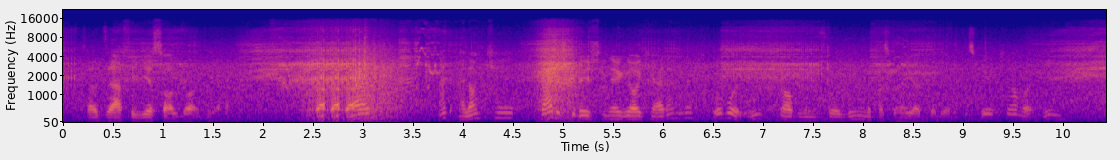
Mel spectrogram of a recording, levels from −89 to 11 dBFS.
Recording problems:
thin; somewhat; fading below 350 Hz
wind noise on the microphone; heavy; 6 dB above the speech
uneven, jittery; strongly; from 2.5 to 9.5 s
audio stuttering; at 2.5 s

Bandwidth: 16 kHz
